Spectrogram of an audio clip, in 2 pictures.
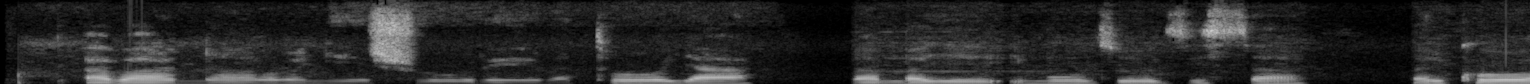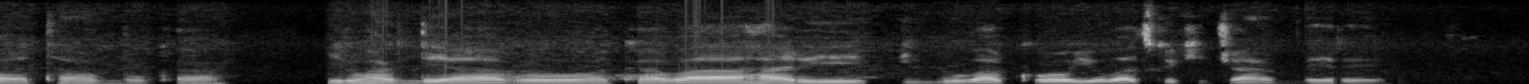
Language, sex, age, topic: Rundi, male, 18-24, education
